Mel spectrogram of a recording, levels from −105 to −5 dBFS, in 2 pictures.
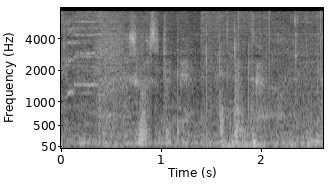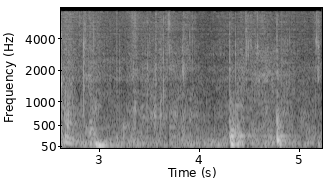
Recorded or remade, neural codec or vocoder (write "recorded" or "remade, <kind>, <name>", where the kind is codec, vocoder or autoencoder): remade, codec, SNAC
